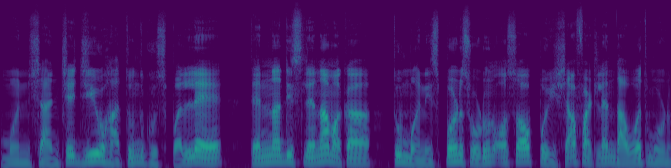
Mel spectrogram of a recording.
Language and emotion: Goan Konkani, disgusted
